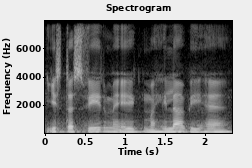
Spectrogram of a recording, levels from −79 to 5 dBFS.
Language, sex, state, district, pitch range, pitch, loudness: Hindi, male, Arunachal Pradesh, Lower Dibang Valley, 120-125 Hz, 120 Hz, -15 LUFS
